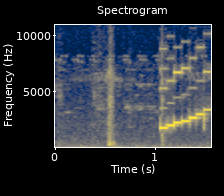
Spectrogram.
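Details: Washing machine that would not power on, after repair: short click then one bright electronic beep rising slightly over about half a second; machine now powers up normally.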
